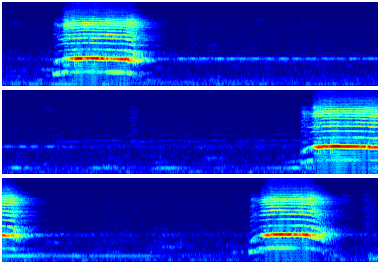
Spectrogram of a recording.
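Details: Goat alone in a room, described as sick, calling loudly: three loud, nasal, wavering bleats spaced several seconds apart, with near silence between them.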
